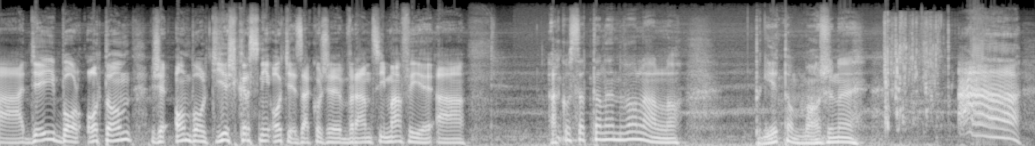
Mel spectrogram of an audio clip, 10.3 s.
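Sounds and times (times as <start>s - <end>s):
speech: 0.0s - 8.9s, 10.0s - 10.3s
water poured over someone: 8.8s - 9.6s
person crying out: 9.6s - 10.3s.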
